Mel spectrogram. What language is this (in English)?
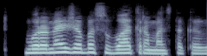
Pashto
